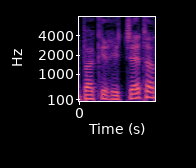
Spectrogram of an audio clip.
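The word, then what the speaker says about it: Bakery Jatta: Das ist auch so das letzte Mittel, so wie halt auch Bakary Jetta, man soll ihn übrigens Englisch aussprechen, weil er kommt aus Gambia, habe ich inzwischen recherchiert, wie Bakary Jetta nochmal reingeworfen wird,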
